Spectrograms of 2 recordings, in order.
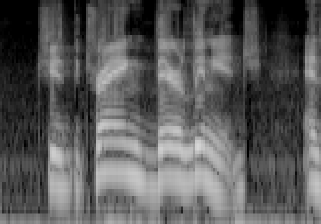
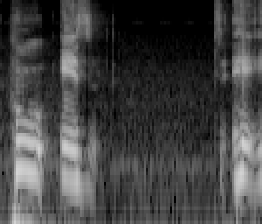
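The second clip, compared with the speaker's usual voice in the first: usual speaking voice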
